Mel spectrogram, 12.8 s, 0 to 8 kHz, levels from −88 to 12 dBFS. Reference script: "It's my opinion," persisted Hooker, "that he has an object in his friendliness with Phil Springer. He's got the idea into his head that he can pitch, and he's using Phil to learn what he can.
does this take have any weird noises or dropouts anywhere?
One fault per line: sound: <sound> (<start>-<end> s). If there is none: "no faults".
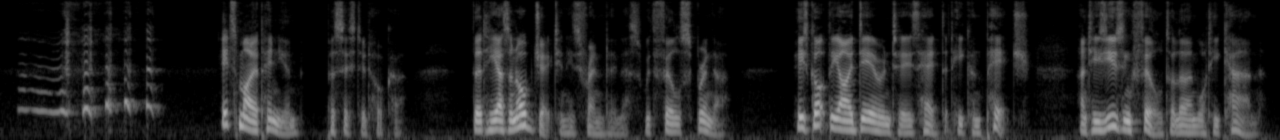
sound: laugh (0.2-1.7 s)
